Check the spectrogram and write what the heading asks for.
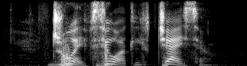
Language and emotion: Russian, positive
